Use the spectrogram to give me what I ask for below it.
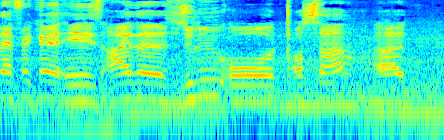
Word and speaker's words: Xhosa: Look, majority of South Africa is either Zulu or Xhosa. It's not pronounced correctly like that, but it's close enough. Yeah. But Xhosa or the Zulus, that's majority of South Africa.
